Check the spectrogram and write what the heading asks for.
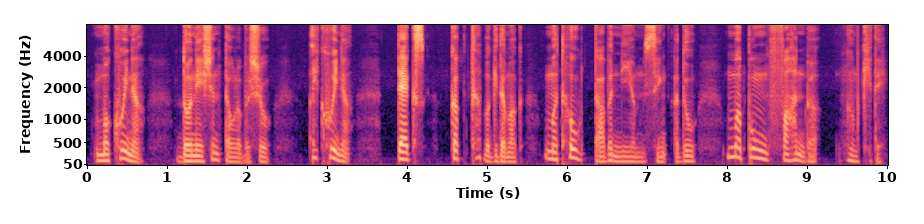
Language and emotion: Manipuri, sad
